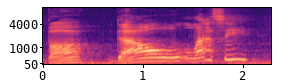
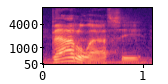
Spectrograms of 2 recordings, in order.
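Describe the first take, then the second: First: It is said slowly, syllable by syllable. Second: It is run together, sounding like battle lassie. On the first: "Slow down and sound it out" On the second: "I've been saying ... I guess that's not right"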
